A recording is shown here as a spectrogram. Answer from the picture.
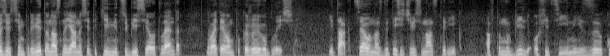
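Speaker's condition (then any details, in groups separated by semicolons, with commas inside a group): No condition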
